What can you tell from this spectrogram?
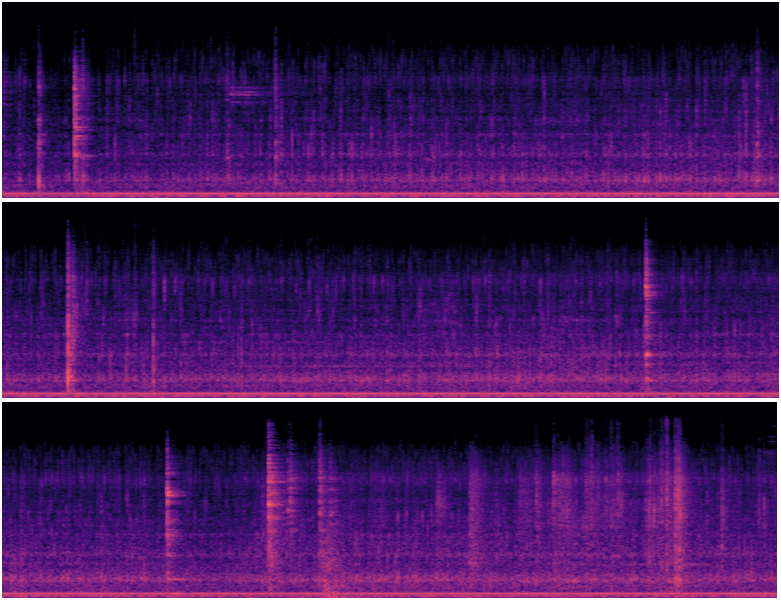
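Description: Carrots cooking in a pot of tomato-spice sauce on the heat, a steady sizzle and simmer. A handful of sharp clinks of a utensil against the pot sound through it, over a steady low hum.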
